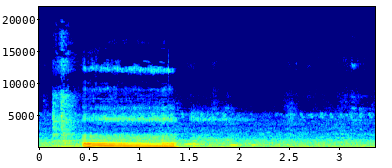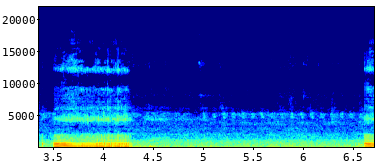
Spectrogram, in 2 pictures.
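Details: Pug napping with eyes rolled back, recorded close up: loud, long, vibrating snores on each breath, about 20 a minute, with whistling, grinding tone; heavy brachycephalic snoring.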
